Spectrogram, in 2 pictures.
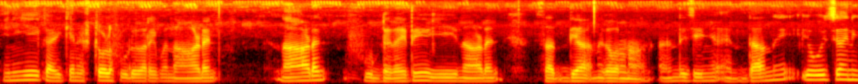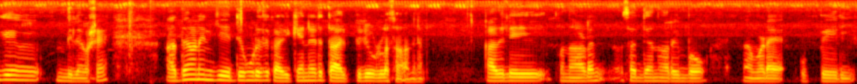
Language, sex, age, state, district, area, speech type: Malayalam, male, 18-30, Kerala, Palakkad, rural, spontaneous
